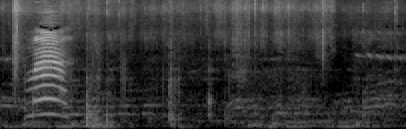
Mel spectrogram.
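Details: Baby goat kid playing with a human baby: one loud, high, wavering bleat lasting about half a second near the start, followed by quieter rustling and soft handling noises.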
